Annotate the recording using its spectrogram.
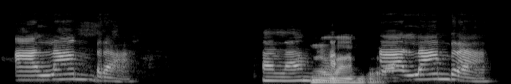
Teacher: the H is right in the middle. So we have to slide through and ignore that.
